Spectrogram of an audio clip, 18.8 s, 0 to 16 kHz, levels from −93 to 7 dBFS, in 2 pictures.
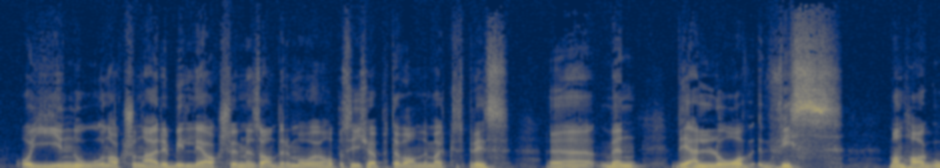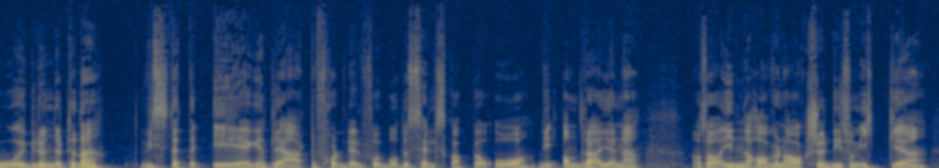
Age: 40-59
